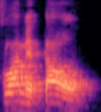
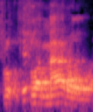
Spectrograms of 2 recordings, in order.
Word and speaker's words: Flametal: that you created the I in Portuguese would pronounce Flametal. I'm not sure if Flametal is, that's probably how you say it, right? You're right on both.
